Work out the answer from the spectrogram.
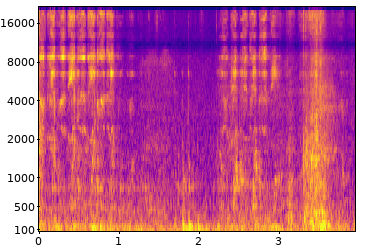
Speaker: oh yeah that sounds great hear that that's honing pretty good right there you can tell by the sound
